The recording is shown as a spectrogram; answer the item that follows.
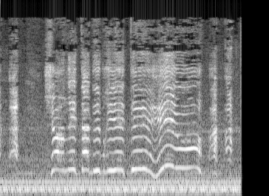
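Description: A man's voice making long, wavering wordless wails over the steady low drone of a car engine in the cabin. The sound cuts off abruptly near the end.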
